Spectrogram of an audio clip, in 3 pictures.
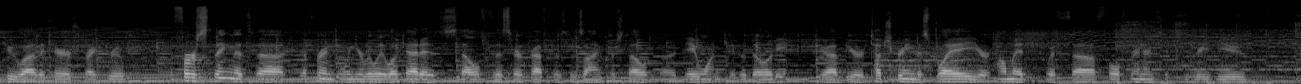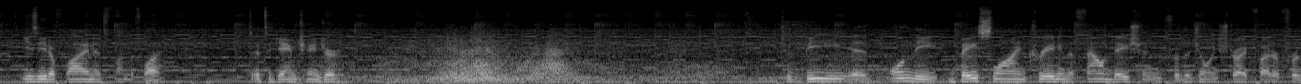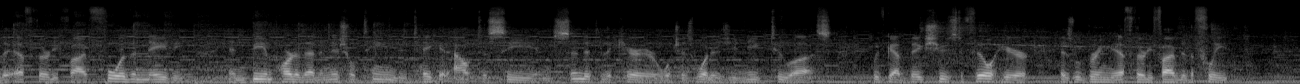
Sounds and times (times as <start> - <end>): Speech: 0.0 - 12.5, 13.2 - 14.7, 15.5 - 16.4, 20.8 - 38.4
Music: 0.0 - 39.0.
